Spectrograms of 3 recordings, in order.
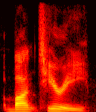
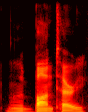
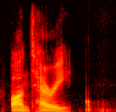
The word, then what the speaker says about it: Bonteri: We have Lux Bontiri, a ground unit, 2-cost Cunning. Did I say it wrong, Brian? You're smiling. What is it? It's not Bontiri? Bonteri. On Terry. Bonteri. Terry, put it in reverse.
